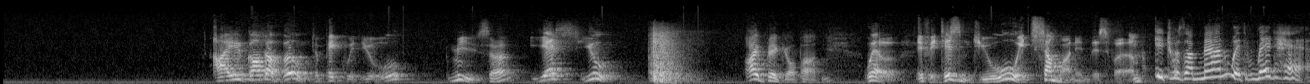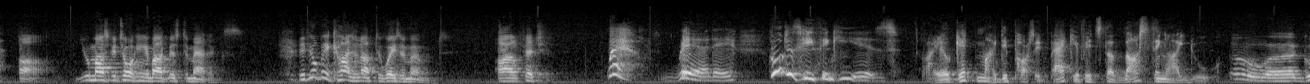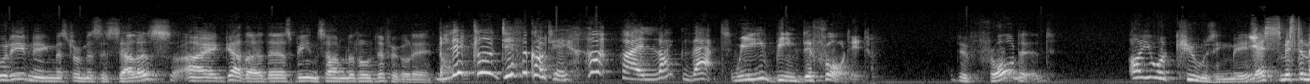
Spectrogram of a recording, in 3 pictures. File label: dialog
